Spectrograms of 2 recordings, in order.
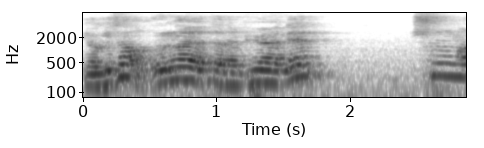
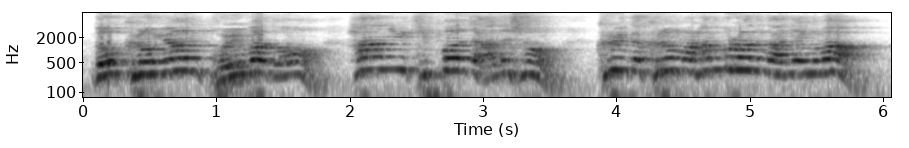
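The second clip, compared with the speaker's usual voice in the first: put-on louder, higher scolding of a naughty boy; scolding a child; 9 semitones higher, 8 dB louder than usual. Elders scolding young Jesus as a brat, loud chiding. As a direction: wag a finger and raise the voice at a kid. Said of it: "어린아이 취급을 한 거예요".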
